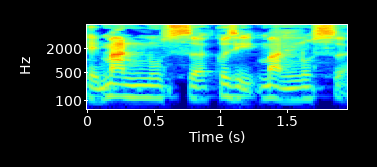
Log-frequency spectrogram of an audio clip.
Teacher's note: Non una doppia N, quindi... ma GN come in inglese, Sing, King, cioè c'è un aspetto velare come G · Term: nasale velare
